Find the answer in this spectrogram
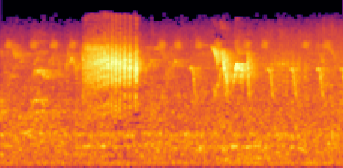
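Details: Sunbird family group: a rapid, buzzy trill of fast-pulsed very high notes lasting under a second, followed by a cluster of sharp downslurred chips and scattered thin tweets.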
